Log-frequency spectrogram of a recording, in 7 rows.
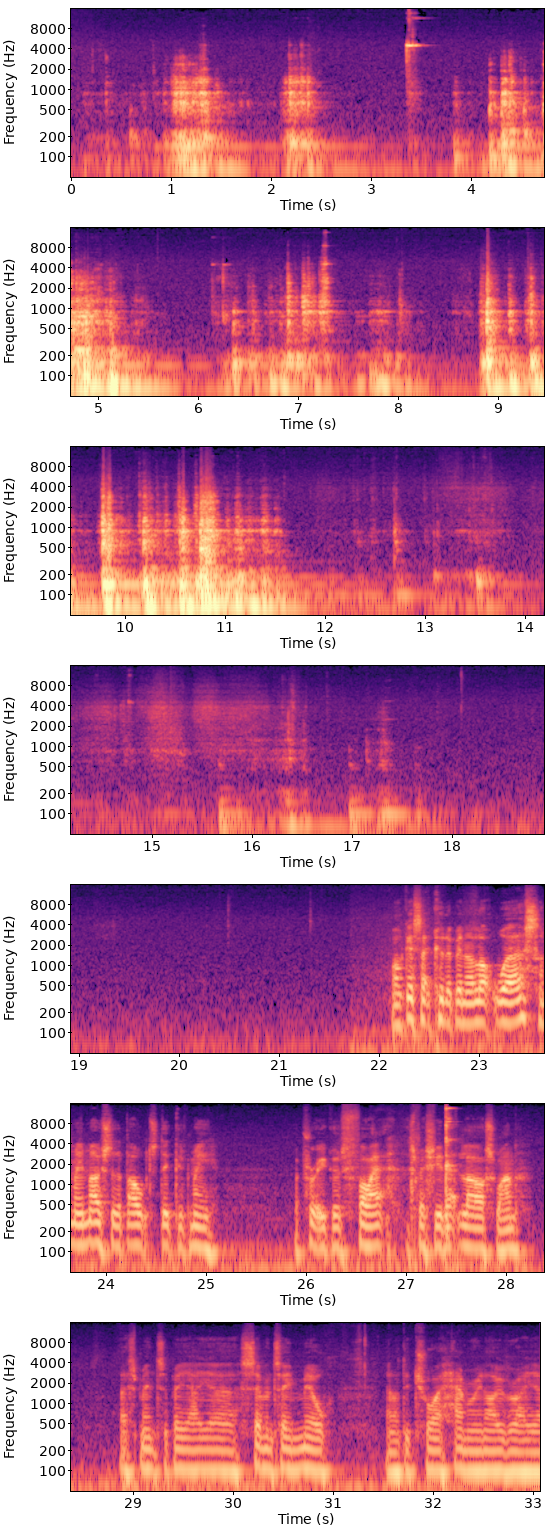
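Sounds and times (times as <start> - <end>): faint knocks and scraping: 0.0 - 3.0, 3.8 - 18.0
metallic clicking and clanking: 6.1 - 8.2.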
